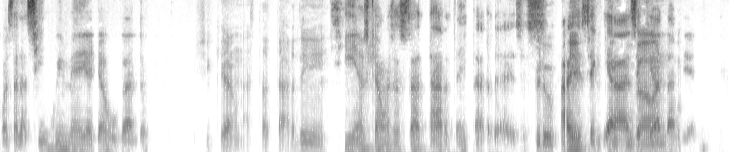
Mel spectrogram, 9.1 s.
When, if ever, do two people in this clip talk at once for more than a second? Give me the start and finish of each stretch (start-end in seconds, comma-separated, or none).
6.7-8.5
